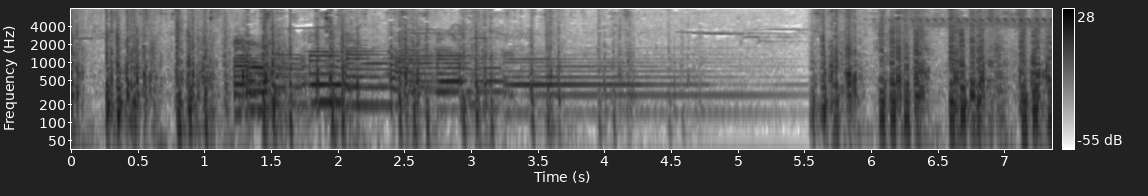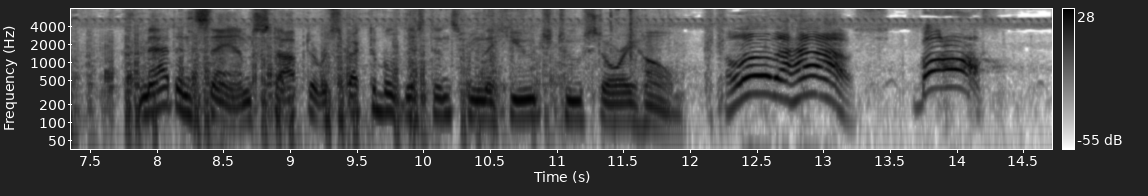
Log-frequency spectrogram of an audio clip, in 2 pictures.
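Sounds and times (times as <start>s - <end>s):
horse hooves clip-clopping as rider leaves: 0.0s - 11.9s
sustained musical tone: 1.2s - 5.5s
speech: 7.9s - 14.3s.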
